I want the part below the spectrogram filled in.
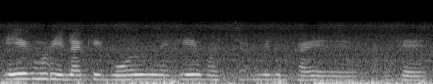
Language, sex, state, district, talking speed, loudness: Hindi, female, Uttar Pradesh, Lalitpur, 70 wpm, -17 LUFS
